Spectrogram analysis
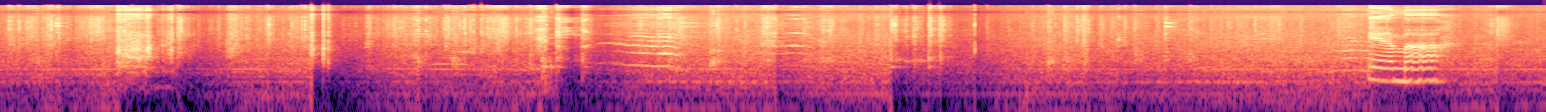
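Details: Shelter cats on a weight-loss diet during feeding at The Hermitage Cat Shelter: a few wavering meows scattered among clattering dishes and handling noise, with one louder cry near the end.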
